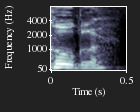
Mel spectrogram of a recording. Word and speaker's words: Coogler: What's how you say his name? – Coogler.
